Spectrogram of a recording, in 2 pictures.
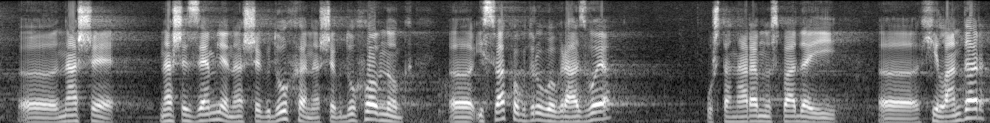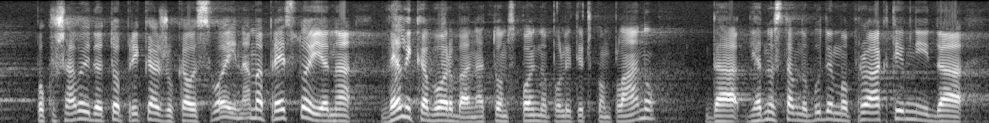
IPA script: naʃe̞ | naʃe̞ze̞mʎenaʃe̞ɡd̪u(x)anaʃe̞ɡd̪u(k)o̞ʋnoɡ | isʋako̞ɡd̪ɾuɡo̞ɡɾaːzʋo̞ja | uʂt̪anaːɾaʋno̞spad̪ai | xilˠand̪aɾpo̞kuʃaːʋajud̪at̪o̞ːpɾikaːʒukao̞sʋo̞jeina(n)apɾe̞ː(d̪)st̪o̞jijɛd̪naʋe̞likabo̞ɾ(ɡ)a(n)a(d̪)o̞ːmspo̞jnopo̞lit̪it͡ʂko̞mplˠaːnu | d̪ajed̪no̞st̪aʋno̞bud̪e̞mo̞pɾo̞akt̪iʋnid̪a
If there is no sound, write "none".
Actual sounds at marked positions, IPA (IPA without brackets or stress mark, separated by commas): x, x, m, t̪, b, n, t̪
